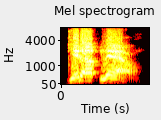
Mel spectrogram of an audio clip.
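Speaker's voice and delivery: loud, high yell of the wife; shouted order. Retold or imitated. Wife yells at husband to deal with baby, shouting. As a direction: yell it across the room.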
